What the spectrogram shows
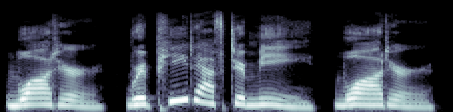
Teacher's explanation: when the T appears between 2 vowel sounds, it becomes very soft. It turns into a quick, light sound, similar to a soft D. This is called the flap T, and it is one of the biggest reasons American speech sounds smooth and fast.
